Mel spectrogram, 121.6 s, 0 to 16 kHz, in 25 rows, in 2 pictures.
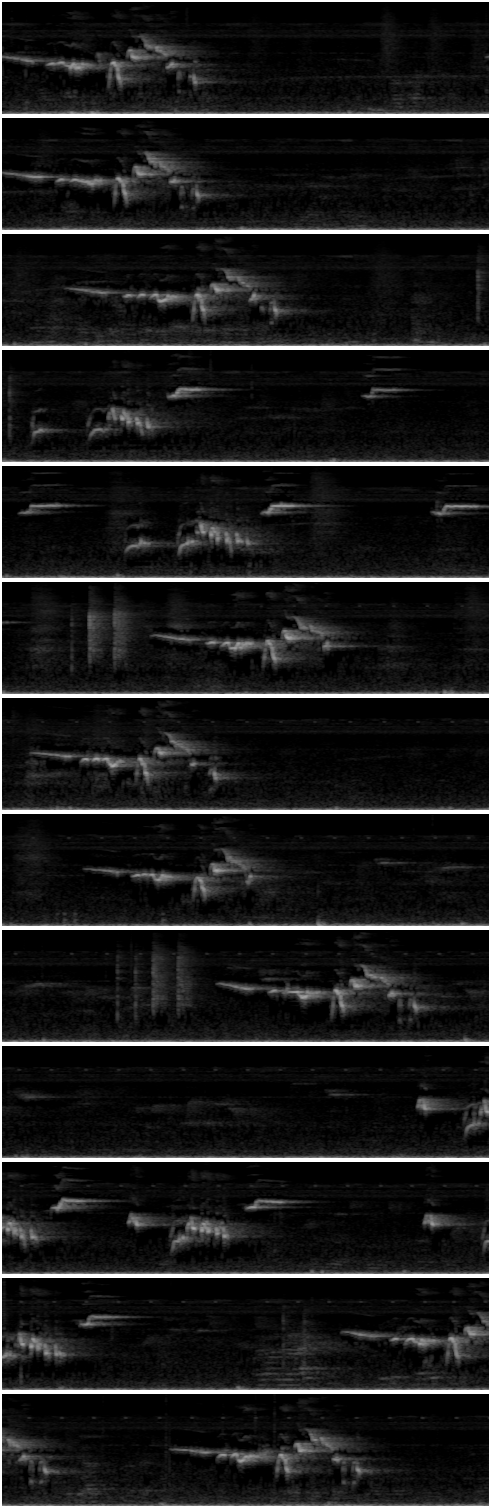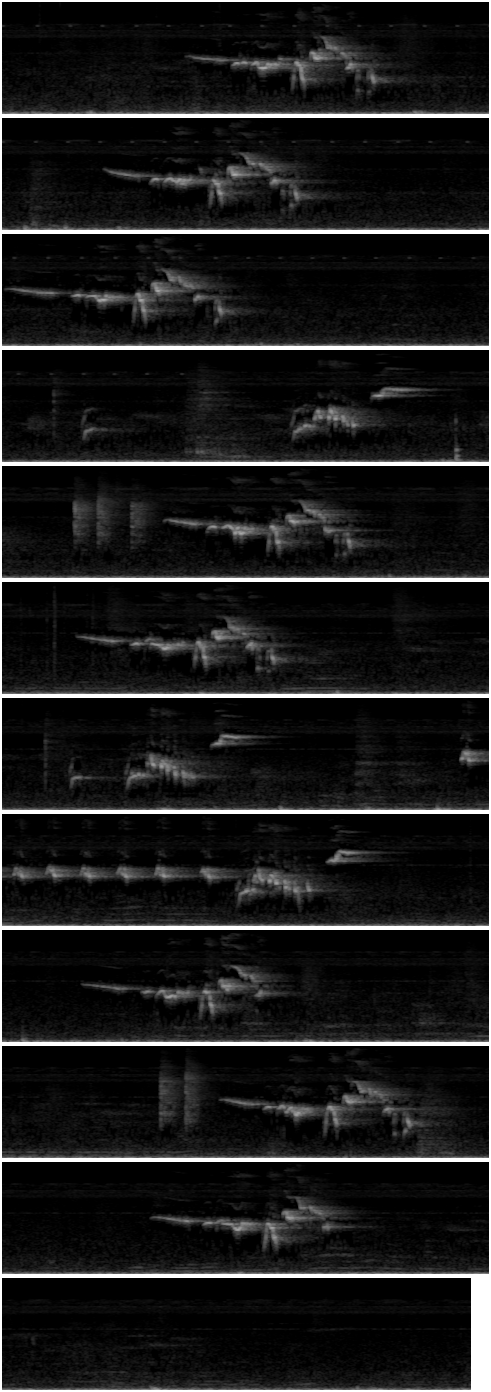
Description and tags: Bird Song 03
Asia, Nature, South, East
